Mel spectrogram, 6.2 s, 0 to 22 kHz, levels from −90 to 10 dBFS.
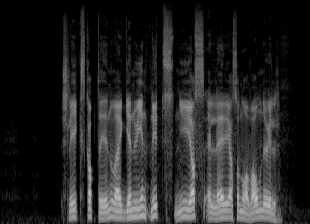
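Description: No technical faults can be heard in this speech recording, so there is nothing to describe in time order.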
